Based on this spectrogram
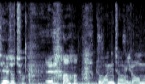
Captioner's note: laughs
